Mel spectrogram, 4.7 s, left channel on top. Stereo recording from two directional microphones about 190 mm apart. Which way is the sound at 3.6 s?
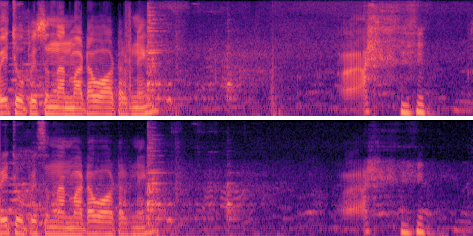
10° left (ahead or behind).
